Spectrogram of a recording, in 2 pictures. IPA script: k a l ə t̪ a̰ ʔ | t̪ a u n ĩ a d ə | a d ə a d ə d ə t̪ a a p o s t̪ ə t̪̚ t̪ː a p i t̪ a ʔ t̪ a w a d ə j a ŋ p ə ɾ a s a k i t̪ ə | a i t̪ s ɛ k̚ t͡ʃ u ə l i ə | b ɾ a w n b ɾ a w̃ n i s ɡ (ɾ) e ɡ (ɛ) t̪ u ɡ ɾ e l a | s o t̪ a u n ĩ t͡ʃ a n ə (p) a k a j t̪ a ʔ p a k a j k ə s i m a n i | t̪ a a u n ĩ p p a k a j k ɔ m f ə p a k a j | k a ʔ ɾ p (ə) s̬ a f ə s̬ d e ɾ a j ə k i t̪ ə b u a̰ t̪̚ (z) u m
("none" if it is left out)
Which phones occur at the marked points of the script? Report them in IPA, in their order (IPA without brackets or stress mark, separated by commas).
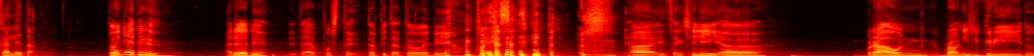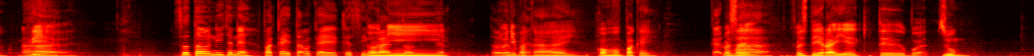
ɾ, i, p, a, z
